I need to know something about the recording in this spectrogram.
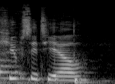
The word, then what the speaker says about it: kubectl: kubectl Okay. command should be working. So kubectl, let's see. Cube starts with a K. Cube. Kubectl. Did not know how to pronounce that yesterday.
